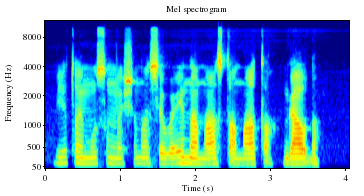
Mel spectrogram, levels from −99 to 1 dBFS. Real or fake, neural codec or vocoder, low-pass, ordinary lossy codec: real; none; 9.9 kHz; Opus, 32 kbps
